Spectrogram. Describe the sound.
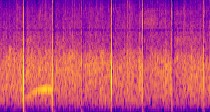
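A church audience applauds to welcome its online and Webster campuses, with a continuous wash of clapping and seven sharp claps falling at an even beat.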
